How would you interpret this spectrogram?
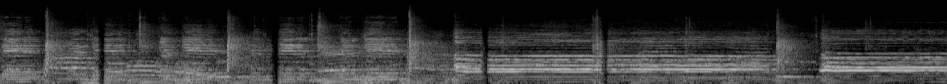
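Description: At 0.97, 2.72, 4.81 and 6.01 s there is a burst of packet loss. About 60 ms of audio each time never arrives. The receiver stretches the last sound across the gap and fades it. Each dropout is a short buzz or hiss, then a small jump ahead.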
